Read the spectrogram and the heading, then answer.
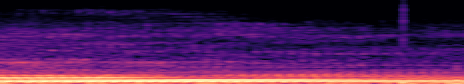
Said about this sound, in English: I like to think of myself as a careful driver. And of course, you know, I'm driving, y'all. So, you know, you might hear a little bit of engine.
